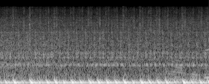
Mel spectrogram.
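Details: Honda Vario old 4-valve scooter, stroke-up engine, about 8 months since the stroke-up, R9 Alpha header with R9 Mubilu silencer: quick, even exhaust pulses at a steady idle, deep smooth tone, no misses. Normal idle.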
